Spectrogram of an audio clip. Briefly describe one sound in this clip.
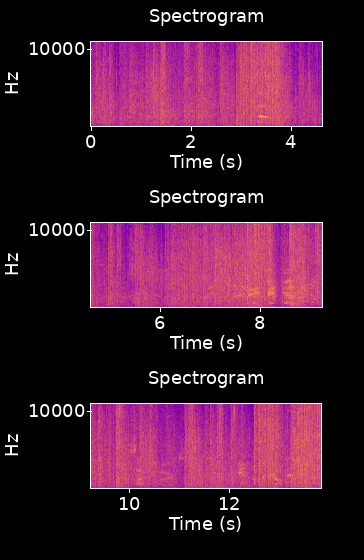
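Explosions rumble low and heavy.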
